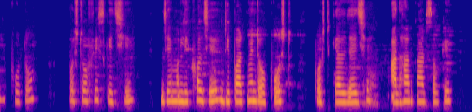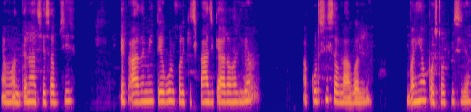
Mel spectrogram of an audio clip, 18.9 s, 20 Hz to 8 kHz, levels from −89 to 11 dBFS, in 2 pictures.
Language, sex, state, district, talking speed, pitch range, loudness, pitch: Maithili, female, Bihar, Saharsa, 135 wpm, 205-230 Hz, -20 LUFS, 215 Hz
